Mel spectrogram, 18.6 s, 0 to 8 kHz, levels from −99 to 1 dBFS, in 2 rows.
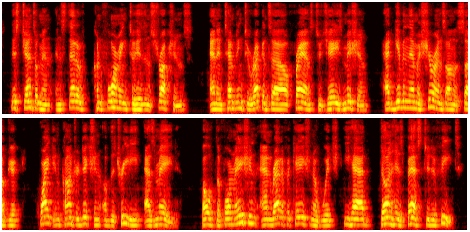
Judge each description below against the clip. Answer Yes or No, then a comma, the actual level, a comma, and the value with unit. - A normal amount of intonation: Yes, average, 3.7 semitones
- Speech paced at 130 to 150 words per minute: Yes, average, 145 wpm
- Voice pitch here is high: No, medium, 150 Hz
